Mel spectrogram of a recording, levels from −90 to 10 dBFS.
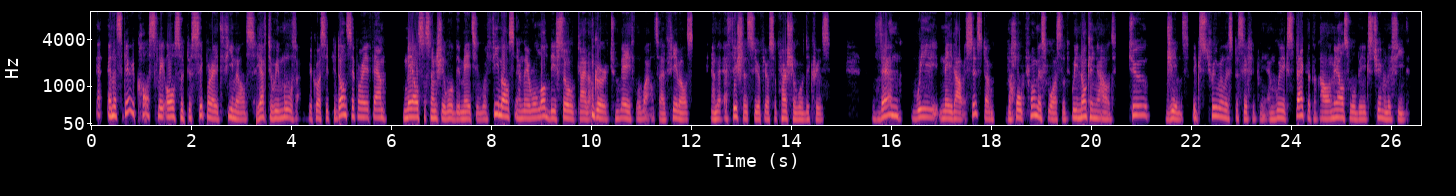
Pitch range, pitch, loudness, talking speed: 130-170 Hz, 145 Hz, -27 LUFS, 170 wpm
